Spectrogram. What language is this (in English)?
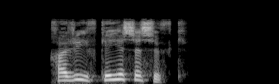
Kabyle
